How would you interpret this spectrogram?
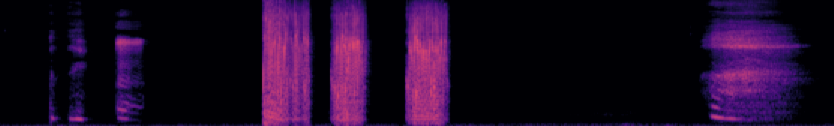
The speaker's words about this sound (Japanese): はあ、熱。彼氏くんの手に生おならかけちゃった。また匂ってきちゃったね。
